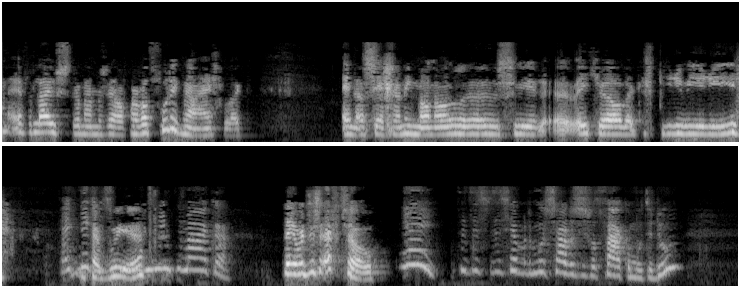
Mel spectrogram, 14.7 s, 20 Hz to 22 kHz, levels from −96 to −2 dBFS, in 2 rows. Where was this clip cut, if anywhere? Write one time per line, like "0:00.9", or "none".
none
